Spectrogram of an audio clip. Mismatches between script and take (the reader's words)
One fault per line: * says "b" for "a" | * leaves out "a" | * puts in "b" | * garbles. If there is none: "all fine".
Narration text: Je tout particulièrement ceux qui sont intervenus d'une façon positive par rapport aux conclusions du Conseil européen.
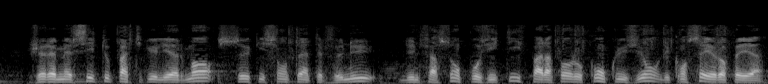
* puts in "remercie"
